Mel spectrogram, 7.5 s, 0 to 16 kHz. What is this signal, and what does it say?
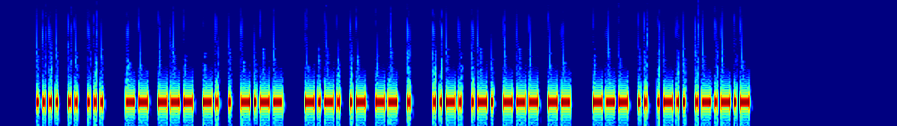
Morse code, heard as a keyed tone, about 46 wpm, 700 Hz. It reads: HIS MONEY CAME FROM OIL.
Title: Sentences from Top 1000 Words - Review Part 4 - 45wpm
